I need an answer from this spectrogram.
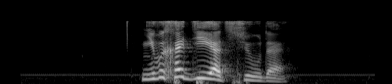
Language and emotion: Russian, angry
